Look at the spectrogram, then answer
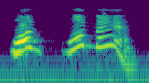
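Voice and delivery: high, slow, drawn-out preaching cry; full-force cry. Real, not acted. Preacher pleading to the church, slow and high. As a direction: stretch it out as a soaring plea.

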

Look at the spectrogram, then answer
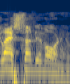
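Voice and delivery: mock exasperated shout. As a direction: howl it like a worn-out churchgoer. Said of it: "He said".

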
